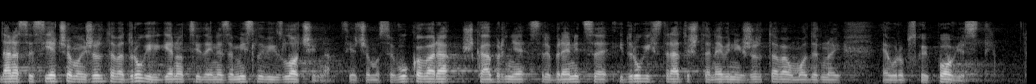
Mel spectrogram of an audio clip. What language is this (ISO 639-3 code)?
hrv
